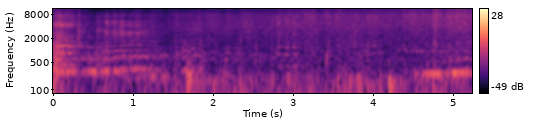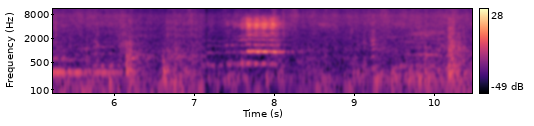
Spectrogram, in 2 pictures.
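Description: Recently weaned kid goats bleating, several calls in turn, the loudest just before eight seconds in. Their crying is typical of kids lately taken off the milk. A few knocks and a rumble come from the herd milling about.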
